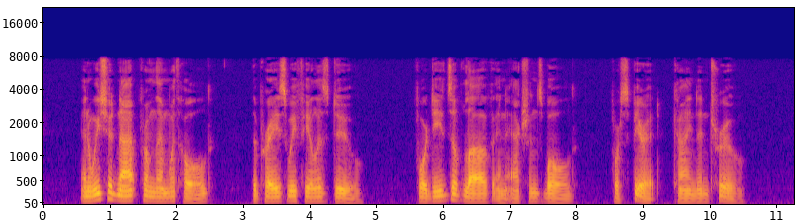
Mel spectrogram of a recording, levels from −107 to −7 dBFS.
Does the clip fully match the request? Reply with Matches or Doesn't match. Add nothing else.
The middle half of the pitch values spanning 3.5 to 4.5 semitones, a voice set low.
Matches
